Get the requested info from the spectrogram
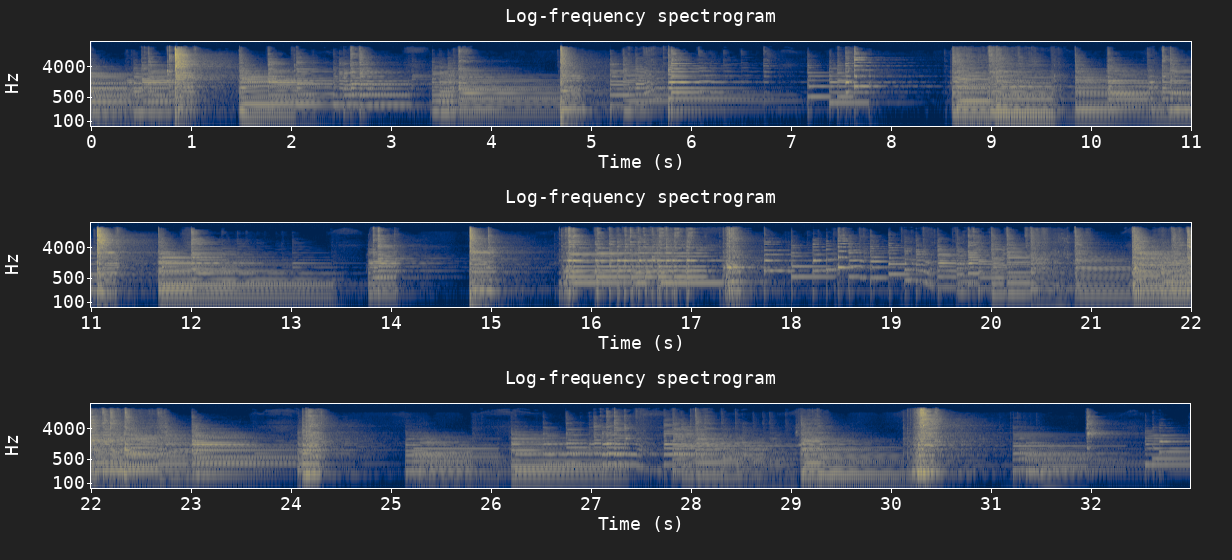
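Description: Classical guitar played solo: sharply attacked chords and fast runs, broken by a few brief pauses where the notes ring away.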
